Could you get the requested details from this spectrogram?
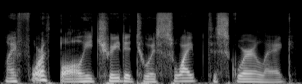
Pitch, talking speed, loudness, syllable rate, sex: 135 Hz, 220 wpm, -19 LUFS, 4.9 syllables/s, male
